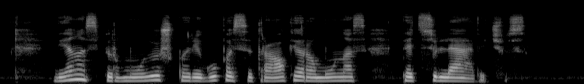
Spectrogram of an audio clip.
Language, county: Lithuanian, Utena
